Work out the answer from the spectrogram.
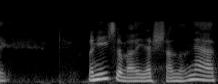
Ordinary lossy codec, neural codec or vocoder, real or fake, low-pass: none; codec, 16 kHz, 1 kbps, FreqCodec, larger model; fake; none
